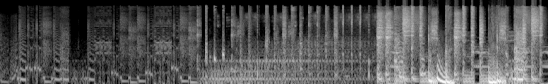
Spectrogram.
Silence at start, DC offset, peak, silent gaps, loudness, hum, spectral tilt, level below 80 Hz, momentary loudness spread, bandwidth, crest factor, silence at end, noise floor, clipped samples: 0.1 s; under 0.1%; 0 dBFS; none; -9 LUFS; none; -4 dB/octave; -24 dBFS; 24 LU; over 20 kHz; 10 dB; 0 s; -33 dBFS; 2%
